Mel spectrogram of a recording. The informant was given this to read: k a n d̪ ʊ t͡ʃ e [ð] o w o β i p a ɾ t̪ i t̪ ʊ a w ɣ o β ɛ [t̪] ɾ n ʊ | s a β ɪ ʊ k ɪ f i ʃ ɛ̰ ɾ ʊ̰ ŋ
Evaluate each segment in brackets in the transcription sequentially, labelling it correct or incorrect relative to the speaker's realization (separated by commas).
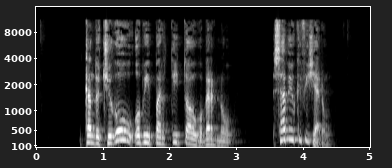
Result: incorrect, incorrect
